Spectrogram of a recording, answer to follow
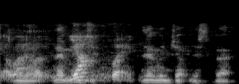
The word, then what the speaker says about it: Yahweh: So in the next sentence, God tells Moses the version he should say aloud, Yahweh, the God of our ancestors. Now, obviously, that's a wrong pronunciation. It's Yahweh. Yeah.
